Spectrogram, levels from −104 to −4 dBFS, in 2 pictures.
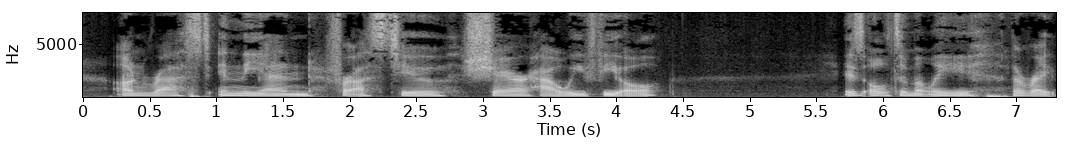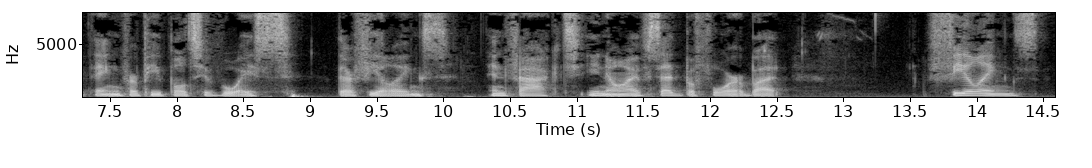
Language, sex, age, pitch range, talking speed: English, female, 20-39, 145-170 Hz, 125 wpm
